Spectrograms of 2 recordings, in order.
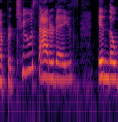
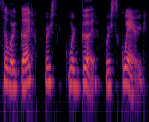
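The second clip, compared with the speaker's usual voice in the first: ordinary delivery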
